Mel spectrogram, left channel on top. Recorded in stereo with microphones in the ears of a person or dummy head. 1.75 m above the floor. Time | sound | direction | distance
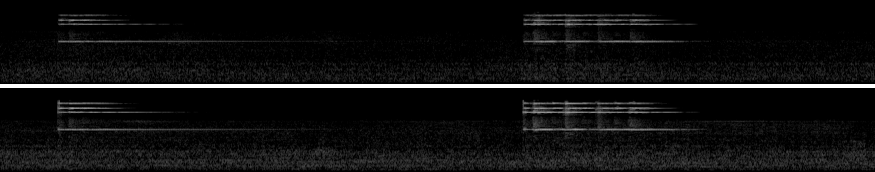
0.6 | a bell | 70° right (ahead or behind) | 3 m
